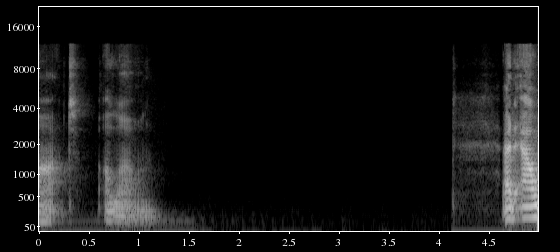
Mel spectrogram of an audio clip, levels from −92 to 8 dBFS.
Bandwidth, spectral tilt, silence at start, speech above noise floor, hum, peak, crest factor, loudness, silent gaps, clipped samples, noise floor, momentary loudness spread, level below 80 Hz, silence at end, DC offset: 12.5 kHz; -4 dB/octave; 0 s; 66 dB; none; -2 dBFS; 24 dB; -26 LUFS; none; under 0.1%; -86 dBFS; 18 LU; -70 dBFS; 0 s; under 0.1%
